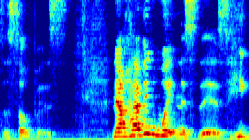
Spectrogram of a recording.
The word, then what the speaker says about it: Asopus: the river god Sisyphus, or I think it's Asopus. I think it's pronounced Asopus.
